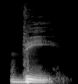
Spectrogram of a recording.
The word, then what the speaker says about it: the: रहा है AEIOU से, अगर इन साउंड्स वावल साउंड से चालू हो रहा है तो आप उसको प्रोनाउंस करेंगे दी। ये द बन जाएगा दी में। ऐसे लॉन्ग ई हम बोलेंगे वी।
